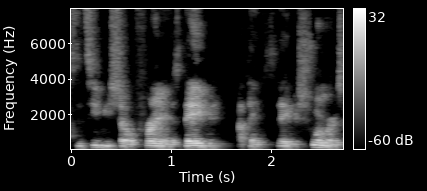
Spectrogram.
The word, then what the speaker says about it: Schwimmer: I seen online that for those who watch the TV show Friends, David Schwimmer is how you pronounce his name, had posted that there should be a black version of Friends.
